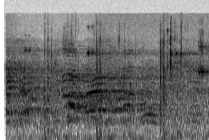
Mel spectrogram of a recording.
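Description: A basketball being dribbled on a hardwood court: a few faint bounces, with faint voices in the arena.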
